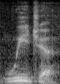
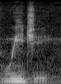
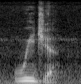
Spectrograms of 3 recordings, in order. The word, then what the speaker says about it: Ouija: It's pronounced Ouija, not Ouija. It comes from the French and German words for yes, oui and ja, Ouija.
